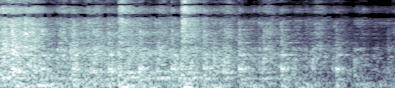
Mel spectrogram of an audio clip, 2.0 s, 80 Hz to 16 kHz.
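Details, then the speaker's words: Scott Bonnar mower, Briggs & Stratton Sprint 375 4-stroke, after fitting a recycled primer bulb, throttle set mid-way (throttle faulty): catches and fires briefly, then fades and dies within two seconds; stalls. "So there you go, folks. Put that recycled primer bulb, gave it a pull and actually managed to get it run there, but then it did conk out."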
